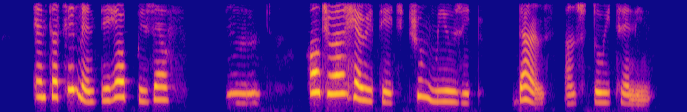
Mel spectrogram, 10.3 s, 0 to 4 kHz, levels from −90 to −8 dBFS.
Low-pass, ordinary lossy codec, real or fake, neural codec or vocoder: 3.6 kHz; none; fake; codec, 16 kHz, 2 kbps, FunCodec, trained on LibriTTS, 25 frames a second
